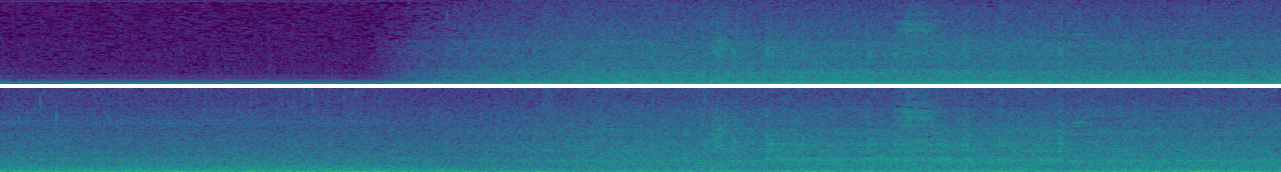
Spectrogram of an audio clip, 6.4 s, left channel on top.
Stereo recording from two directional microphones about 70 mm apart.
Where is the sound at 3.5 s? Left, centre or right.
Right.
